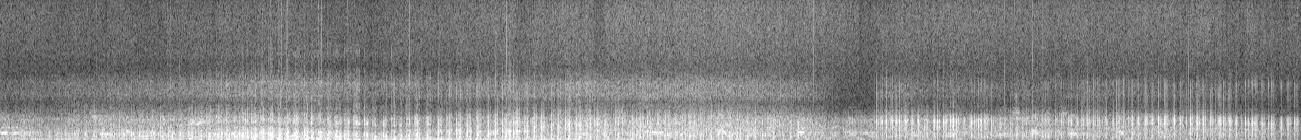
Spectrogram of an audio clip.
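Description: German rider Peter Eser's Honda Production Racer motorcycle passes during a race with a stuttering engine, roaring loudly for several seconds, its rough, uneven drone faltering briefly before carrying on at full volume.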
